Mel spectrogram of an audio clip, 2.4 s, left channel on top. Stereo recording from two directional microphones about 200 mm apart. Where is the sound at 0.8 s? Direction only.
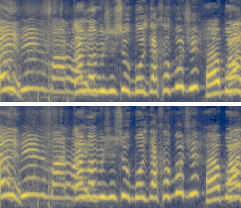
15° left (ahead or behind).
